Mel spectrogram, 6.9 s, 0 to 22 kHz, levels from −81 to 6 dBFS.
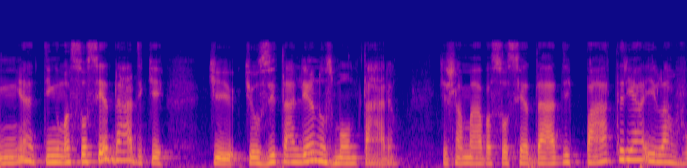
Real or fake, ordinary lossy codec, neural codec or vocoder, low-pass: real; none; none; none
